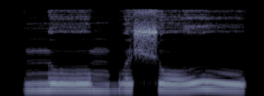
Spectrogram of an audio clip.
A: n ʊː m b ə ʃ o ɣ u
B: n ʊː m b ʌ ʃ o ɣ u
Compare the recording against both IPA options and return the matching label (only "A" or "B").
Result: A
